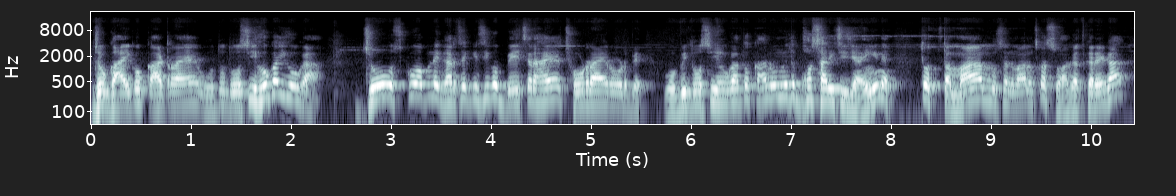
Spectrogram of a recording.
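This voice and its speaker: A man's voice: on the high side, animated, brisk, warm tone, breathy edge. A man as a guest in a heated political interview, talking emphatically, arguing his points and often cutting in over the interviewer. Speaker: interview guest, community leader.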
